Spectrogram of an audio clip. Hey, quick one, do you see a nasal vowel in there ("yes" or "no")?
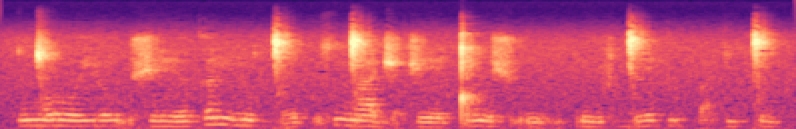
no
